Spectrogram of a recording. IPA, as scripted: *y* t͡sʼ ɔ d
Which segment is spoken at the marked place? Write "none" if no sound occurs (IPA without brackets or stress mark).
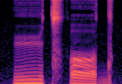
y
